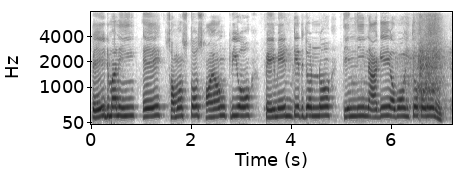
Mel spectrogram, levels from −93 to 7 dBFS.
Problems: constant background noise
